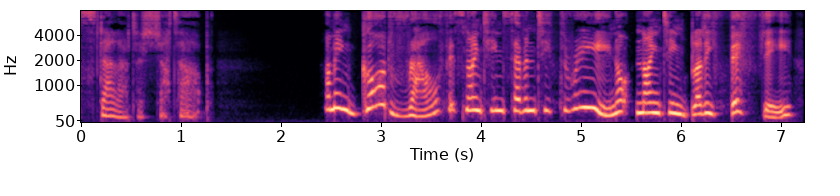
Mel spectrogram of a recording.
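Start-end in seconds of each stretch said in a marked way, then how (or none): 2.4-7.2 high, loud and exasperated; indignant outburst. A narrator's reading. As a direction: let the outrage spill out. Stella indignant, much higher.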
